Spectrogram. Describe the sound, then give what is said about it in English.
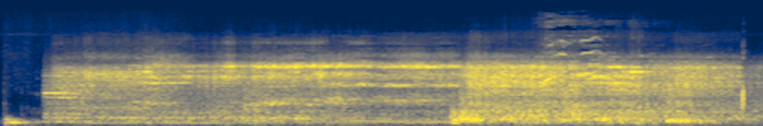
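A loud tractor engine rumbles and roars, a steady, gritty drone that grows rougher and more intense halfway through, with no voices. “straight into the path of an oncoming tractor. Shall see if I've got that sound effect.”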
